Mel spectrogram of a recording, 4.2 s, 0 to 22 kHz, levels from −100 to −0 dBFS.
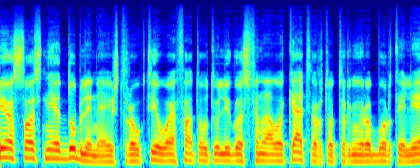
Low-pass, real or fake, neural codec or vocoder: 19.8 kHz; fake; autoencoder, 48 kHz, 32 numbers a frame, DAC-VAE, trained on Japanese speech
